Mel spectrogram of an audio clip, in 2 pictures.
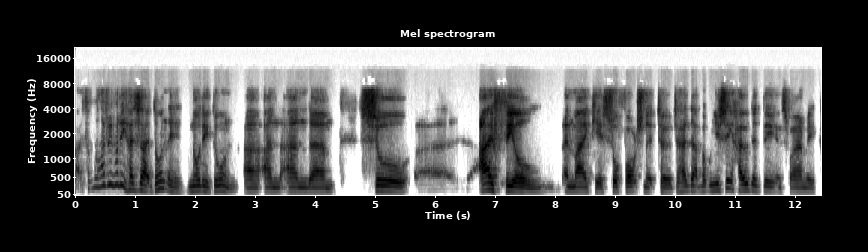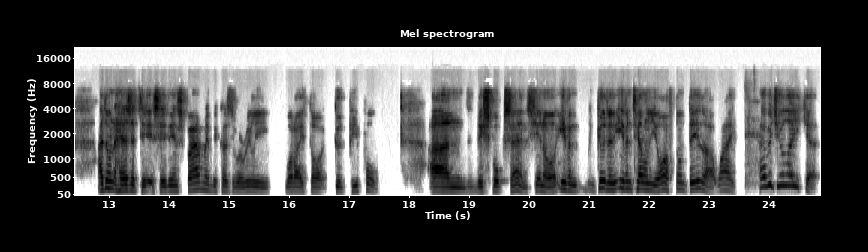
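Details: Adult man who stammered as a younger boy, with the stammer said to still be heard at times; stuttering.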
